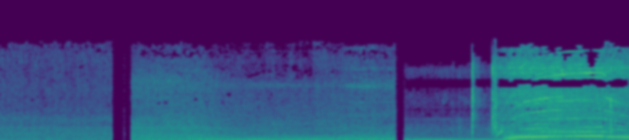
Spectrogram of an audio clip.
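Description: Cordless handheld vacuum cleaner switched on with a click about five seconds in: its motor spins up in a fast rising whine and then runs at a steady high pitch. Before that, a steady rushing noise.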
